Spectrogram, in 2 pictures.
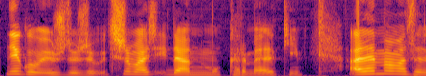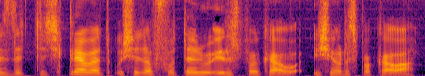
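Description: A woman narrating a children's storybook in a lively, expressive way. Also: mid-range voice, fast talker, smooth, no echo, clean studio sound. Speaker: audiobook narrator. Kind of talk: storybook reading.

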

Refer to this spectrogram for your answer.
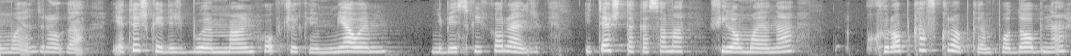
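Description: A woman's voice: a little high, mellow, lightly acted. A woman voicing an agitated, protective male taxi driver in a children's story. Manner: urgent, agitated.

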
